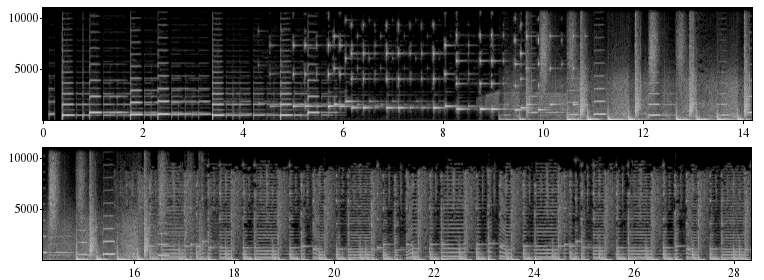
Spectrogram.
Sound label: ringtone; latino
